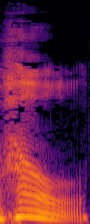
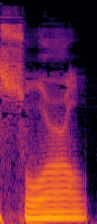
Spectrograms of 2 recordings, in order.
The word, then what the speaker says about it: whole: whole soul 不要发 swirl OK 刚刚变成别的发音了是一个双元音、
